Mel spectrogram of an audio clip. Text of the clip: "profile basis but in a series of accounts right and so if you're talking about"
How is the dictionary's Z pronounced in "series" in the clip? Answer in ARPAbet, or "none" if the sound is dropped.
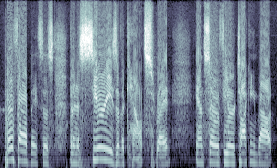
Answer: Z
